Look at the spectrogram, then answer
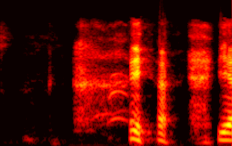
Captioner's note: laughs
